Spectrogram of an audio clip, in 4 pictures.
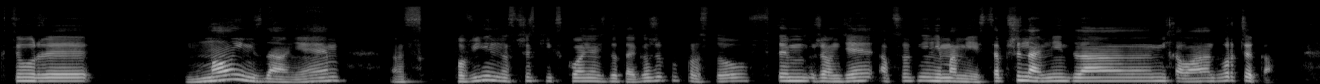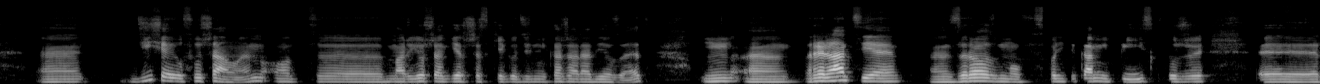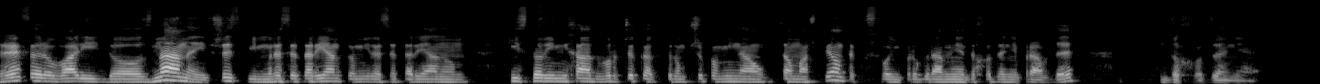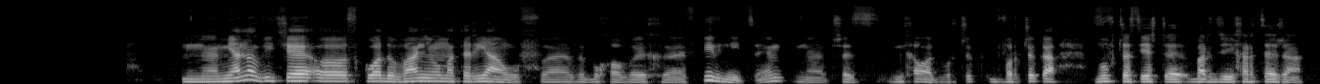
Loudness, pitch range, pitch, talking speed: -26 LUFS, 120-155 Hz, 135 Hz, 80 wpm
